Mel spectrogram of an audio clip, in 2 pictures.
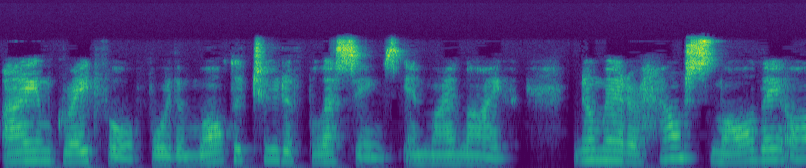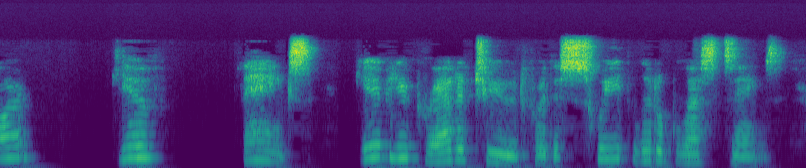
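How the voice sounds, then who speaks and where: A woman's voice: medium pitch, expressive, a little slow, low-quality recording. A woman giving a spiritual talk as a webinar guest, earnest and devotional. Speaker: guest speaker.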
